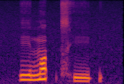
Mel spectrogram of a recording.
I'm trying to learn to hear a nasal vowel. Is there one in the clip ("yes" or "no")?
yes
